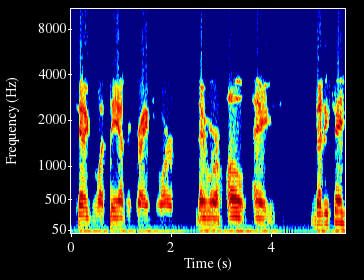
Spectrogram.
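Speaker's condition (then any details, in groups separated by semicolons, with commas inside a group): ALS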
